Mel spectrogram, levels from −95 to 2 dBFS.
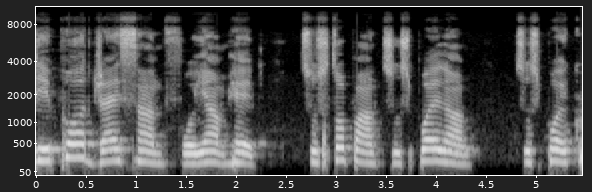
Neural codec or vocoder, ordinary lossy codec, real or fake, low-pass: none; none; real; 9.9 kHz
